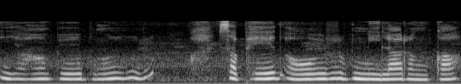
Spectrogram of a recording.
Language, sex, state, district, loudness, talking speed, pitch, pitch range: Hindi, female, Bihar, Saran, -15 LUFS, 105 wpm, 250 Hz, 240-265 Hz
